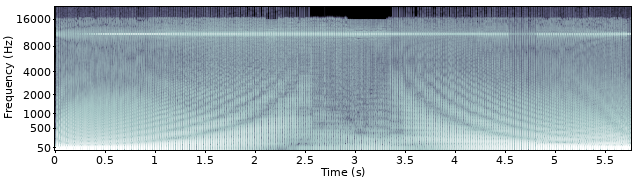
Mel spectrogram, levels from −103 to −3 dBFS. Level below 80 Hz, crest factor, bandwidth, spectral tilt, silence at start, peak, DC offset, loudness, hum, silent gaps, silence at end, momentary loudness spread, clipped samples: -12 dBFS; 8 dB; 17.5 kHz; -4 dB/octave; 0 s; 0 dBFS; under 0.1%; -9 LUFS; none; none; 0 s; 5 LU; 4%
